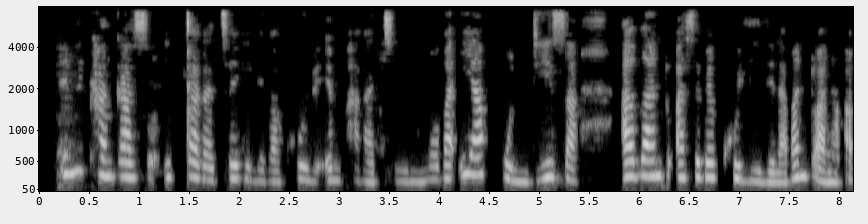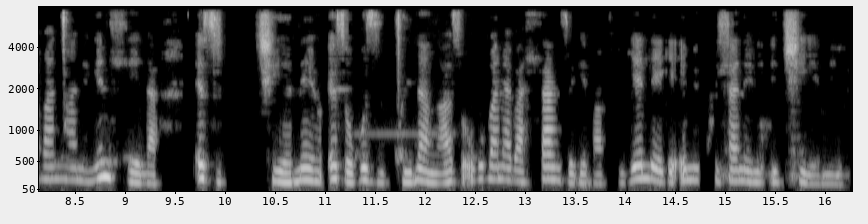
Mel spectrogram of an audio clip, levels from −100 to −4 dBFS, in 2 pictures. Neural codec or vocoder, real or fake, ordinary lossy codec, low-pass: none; real; MP3, 48 kbps; 7.2 kHz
